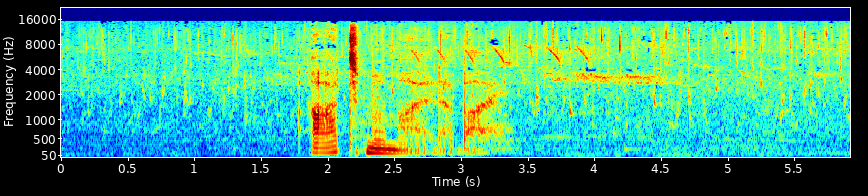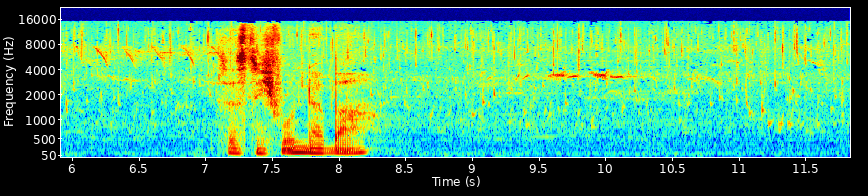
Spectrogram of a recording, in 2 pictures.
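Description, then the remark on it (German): Brook water trickles and splashes steadily at moderate volume throughout, while a voice speaks briefly twice over the flowing sound. “Hör mal das Wasser. Diese Natur.”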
